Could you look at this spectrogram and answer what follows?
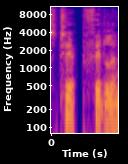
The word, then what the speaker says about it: TPFDL: Back then this complaint about messing with the painstakingly developed TPFDL, an awkward acronym that military types pronounce TIPFIDL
